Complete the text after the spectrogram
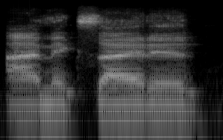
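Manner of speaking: put-on dead flat, expressionless, low monotone. Retelling how Andres answered when the moderator asked him, flat monotone. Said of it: "but it was just so monotone".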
